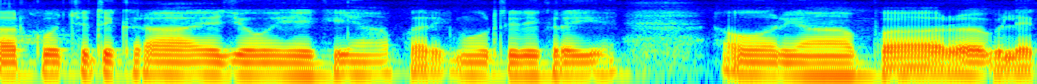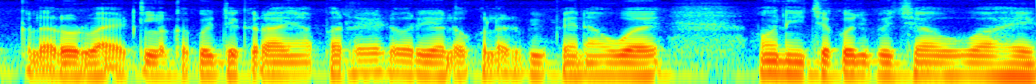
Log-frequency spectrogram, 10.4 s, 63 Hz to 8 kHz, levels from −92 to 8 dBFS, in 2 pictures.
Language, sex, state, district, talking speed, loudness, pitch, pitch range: Hindi, male, Bihar, Begusarai, 250 wpm, -17 LUFS, 110 Hz, 110-115 Hz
